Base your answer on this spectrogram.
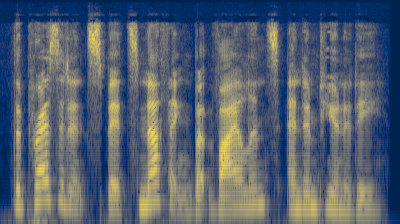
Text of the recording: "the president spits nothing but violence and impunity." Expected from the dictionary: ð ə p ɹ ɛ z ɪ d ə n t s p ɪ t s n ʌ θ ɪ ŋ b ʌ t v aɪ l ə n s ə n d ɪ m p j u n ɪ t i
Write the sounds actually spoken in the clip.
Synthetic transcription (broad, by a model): ð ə p ɹ ɛ z ɪ d ə n t s p ɪ t s n ʌ θ ɪ ŋ b ʌ t v aɪ l ə n s ə n d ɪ m p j u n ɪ t i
